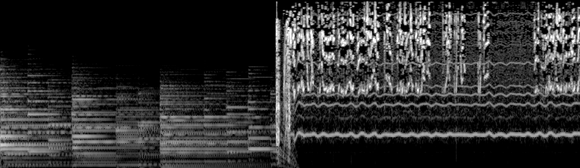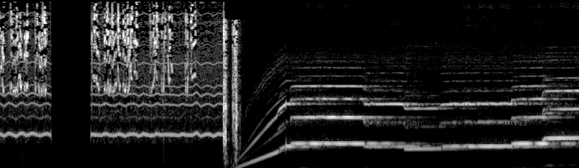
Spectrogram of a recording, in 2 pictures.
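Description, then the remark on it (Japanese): A whistle that was used for a birthday celebration plays a tune of stepped notes, shifts into a busy, shrill run broken by a brief silence, then ends on a note that swoops upward and holds steadily. No one speaks. “お誕生日記念に使った笛の音ですね。”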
